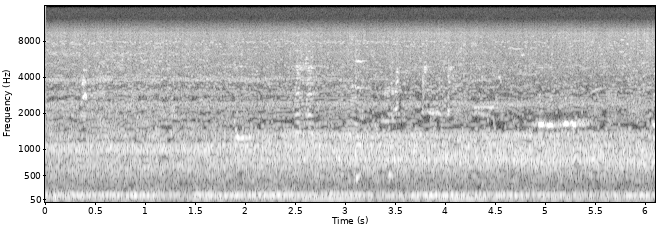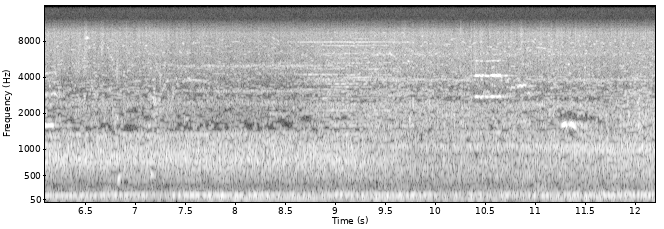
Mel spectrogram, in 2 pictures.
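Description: Steady low ambient drone with a soft hiss above it and a few faint, brief high tones, the background soundtrack of an animation.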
